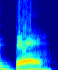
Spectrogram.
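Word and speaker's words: balm: बाम। ठीक है? वहां पे एल साइलेंट होता है क्योंकि एम से पहले एल आ रहा होता है।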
